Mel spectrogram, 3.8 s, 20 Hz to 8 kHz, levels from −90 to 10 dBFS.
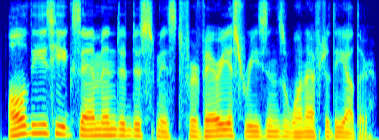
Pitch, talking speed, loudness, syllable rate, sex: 125 Hz, 205 wpm, -17 LUFS, 6.6 syllables/s, male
